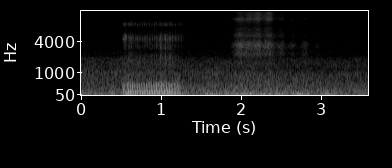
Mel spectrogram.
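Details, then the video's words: Sleeping dog snoring loudly, one deep, rough, buzzing snore lasting under a second, followed by a softer hissing exhale and quiet breathing. "Dog snoring loudly"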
